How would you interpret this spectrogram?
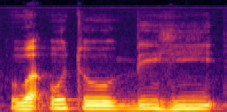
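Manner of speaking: slow "و او تو بهی" with long final i; Quran recitation. Shown as a demonstration. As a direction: recite "و او تو بهی" slowly, stretching بهی.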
